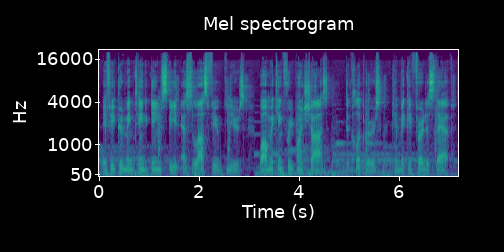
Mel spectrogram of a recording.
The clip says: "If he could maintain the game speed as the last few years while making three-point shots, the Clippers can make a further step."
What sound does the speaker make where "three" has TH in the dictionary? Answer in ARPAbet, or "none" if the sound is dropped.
F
